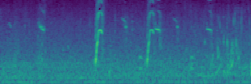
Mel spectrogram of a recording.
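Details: In the Adirondacks, a female North American river otter barks her greeting as the male joins their young: two short, sharp upward-sweeping barks about half a second apart, then fainter chirps over a low hiss.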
